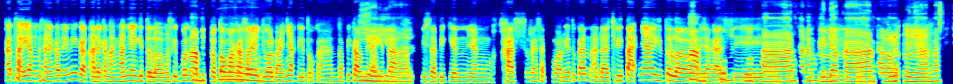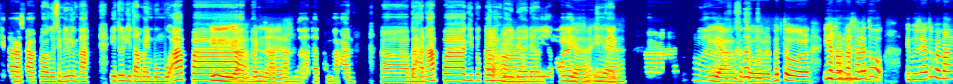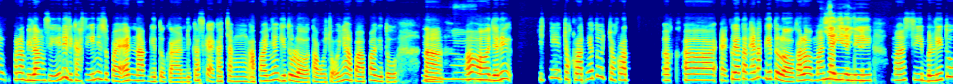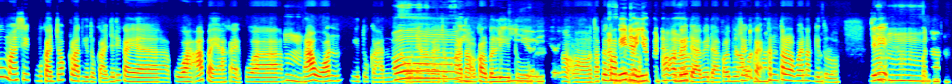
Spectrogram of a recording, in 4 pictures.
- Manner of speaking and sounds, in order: distorted speech; static; laugh; drawn out: "Hmm"; drawn out: "Oh"; tapping
- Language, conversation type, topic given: Indonesian, unstructured, Makanan apa yang selalu membuat kamu rindu suasana rumah?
